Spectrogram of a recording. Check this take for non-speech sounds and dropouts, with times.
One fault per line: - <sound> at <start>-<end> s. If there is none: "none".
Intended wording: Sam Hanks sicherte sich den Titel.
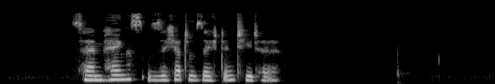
- thud at 4.0-4.1 s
